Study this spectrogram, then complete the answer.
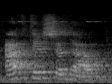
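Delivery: ordinary talk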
